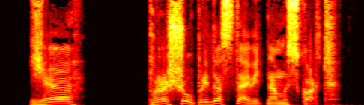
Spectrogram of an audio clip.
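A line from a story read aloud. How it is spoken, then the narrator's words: Forced, strained. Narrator (Russian): выдавил я из себя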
